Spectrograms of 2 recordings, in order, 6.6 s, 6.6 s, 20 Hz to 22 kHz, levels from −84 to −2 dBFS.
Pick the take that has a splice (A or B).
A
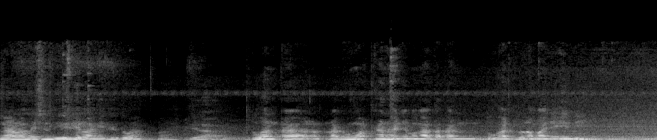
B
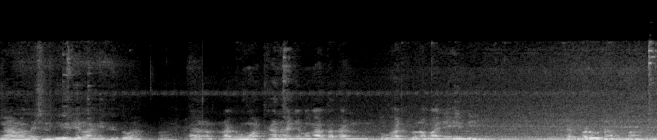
B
